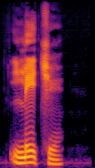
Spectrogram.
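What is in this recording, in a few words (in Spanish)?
"LECHE", Spanish; ALIMENTOS; AppLenguaje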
